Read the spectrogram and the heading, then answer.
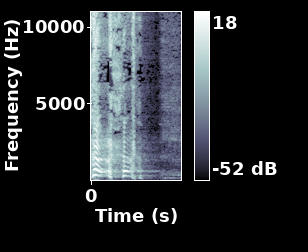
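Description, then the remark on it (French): A quick run of three or four harsh coughs from one person who has been coughing for weeks, loud at first and then trailing off into quiet. “C'est vrai, moi aussi, oh là, je tousse depuis, je ne sais pas, des semaines.”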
